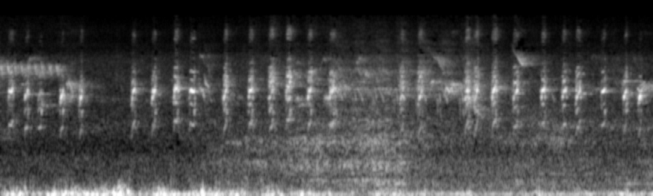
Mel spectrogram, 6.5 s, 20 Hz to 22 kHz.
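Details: Red-vented bulbul on a palm tree on a May 2024 morning in Pune, Maharashtra, India, filmed on a phone. Busy, rapid chirps and short twittering notes come in quick runs, over low rumbling background noise.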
